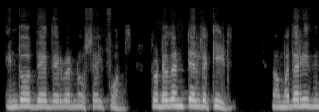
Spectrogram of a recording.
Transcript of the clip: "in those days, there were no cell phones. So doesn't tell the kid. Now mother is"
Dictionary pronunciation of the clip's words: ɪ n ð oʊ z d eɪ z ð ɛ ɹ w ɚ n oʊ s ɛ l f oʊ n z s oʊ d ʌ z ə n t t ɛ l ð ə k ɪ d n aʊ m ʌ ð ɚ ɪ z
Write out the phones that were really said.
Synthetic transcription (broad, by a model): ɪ n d oʊ d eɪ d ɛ ɹ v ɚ n oʊ s ɛ l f oʊ n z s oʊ d ʌ z ə n t t ɛ l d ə k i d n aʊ m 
